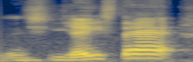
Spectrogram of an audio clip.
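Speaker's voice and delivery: usual speaking voice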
